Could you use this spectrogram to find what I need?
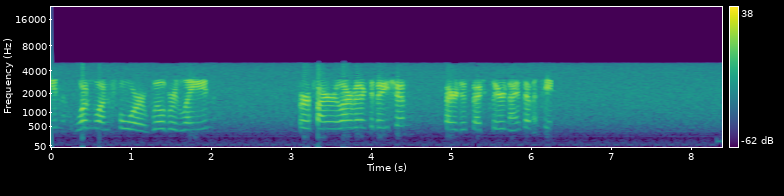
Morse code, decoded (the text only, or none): none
